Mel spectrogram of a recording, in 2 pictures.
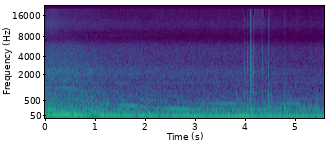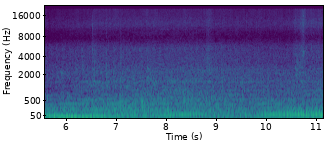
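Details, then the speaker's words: Chevrolet Lacetti/Cruze 1.8: smooth throttle blips rise and fall cleanly with no stumbles or popping, no exhaust problem; normal revving. "Глушителda ham muammo yo'q."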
